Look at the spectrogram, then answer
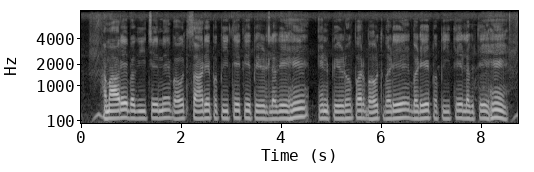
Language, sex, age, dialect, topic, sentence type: Hindi, male, 25-30, Kanauji Braj Bhasha, agriculture, statement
